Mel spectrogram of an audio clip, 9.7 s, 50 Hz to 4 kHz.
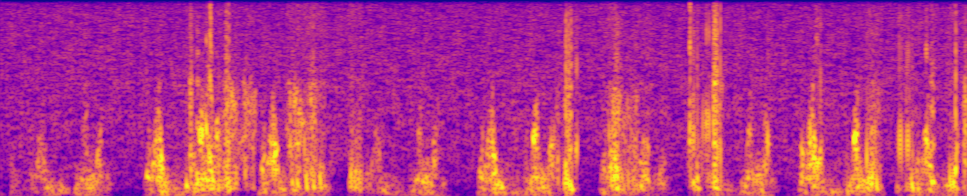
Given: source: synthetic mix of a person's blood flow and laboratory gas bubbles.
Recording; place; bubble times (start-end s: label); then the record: Doppler ultrasound of blood flow; precordium
1.83-2.57 s: bubbles
2.86-3.25 s: bubbles
3.48-3.64 s: bubbles
5.55-5.79 s: bubbles
6.05-6.52 s: bubbles
6.85-7.25 s: bubbles
7.65-7.74 s: bubbles
8.00-8.26 s: bubbles
8.64-8.83 s: bubbles
8.96-9.21 s: bubbles
9.24-9.37 s: bubbles
9.48-9.68 s: bubbles
From the record:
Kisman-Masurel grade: 232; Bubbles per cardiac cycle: several, 3 to 8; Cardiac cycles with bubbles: 50 to 99%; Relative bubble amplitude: moderate (0.250 to 0.450); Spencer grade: 3 (all of the cardiac periods contain showers or single bubble signals, but not dominating or overriding the cardiac motion signals); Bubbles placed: only in the low amplitude regions of the cardiac cycle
